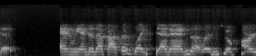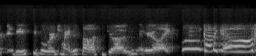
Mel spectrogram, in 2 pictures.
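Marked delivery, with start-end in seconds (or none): 5.4-6.4 high, squeaky little excuse; awkwardly edge away in a high voice; comic high-pitched bail-out; mock nervous exit. Acted nervous exit from drug sellers.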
